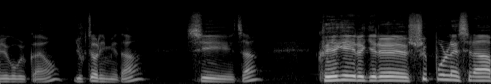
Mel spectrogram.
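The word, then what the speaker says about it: שִׁבֹּלֶת: 쉬라는 말, SH라는 발음이 안 됐던 것 같아요.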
